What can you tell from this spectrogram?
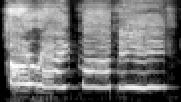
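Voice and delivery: put-on tiny girl bravely agreeing; little girl voice. Daughter answers mother.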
